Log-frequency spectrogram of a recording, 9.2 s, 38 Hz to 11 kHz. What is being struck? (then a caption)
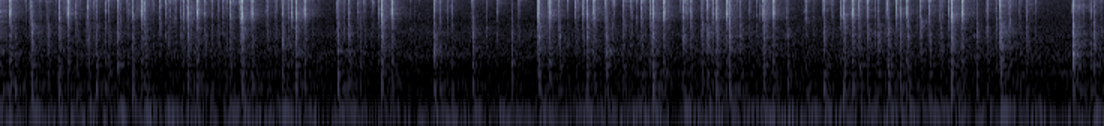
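Compact plastic computer keyboard. Fingertips type continuously on a white, compact plastic Logitech K380 keyboard with round keys. A rapid, steady stream of light, bright plastic key clicks and taps plays over a constant low hum, each tap short and dry with almost no ring.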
